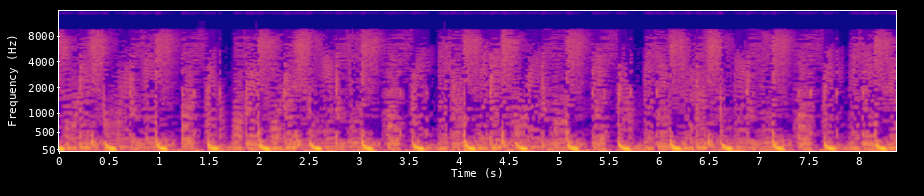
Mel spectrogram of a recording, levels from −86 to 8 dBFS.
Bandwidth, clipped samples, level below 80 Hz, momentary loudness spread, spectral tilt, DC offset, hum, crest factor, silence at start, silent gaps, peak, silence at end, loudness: 16 kHz; under 0.1%; -18 dBFS; 4 LU; -5 dB/octave; under 0.1%; none; 14 dB; 0 s; none; -2 dBFS; 0 s; -17 LUFS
